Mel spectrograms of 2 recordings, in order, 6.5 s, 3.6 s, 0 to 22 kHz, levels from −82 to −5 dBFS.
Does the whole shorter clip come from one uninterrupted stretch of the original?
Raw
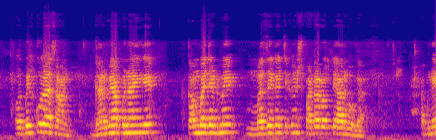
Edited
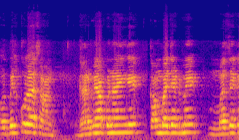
no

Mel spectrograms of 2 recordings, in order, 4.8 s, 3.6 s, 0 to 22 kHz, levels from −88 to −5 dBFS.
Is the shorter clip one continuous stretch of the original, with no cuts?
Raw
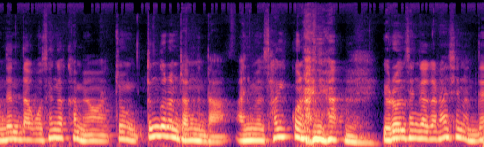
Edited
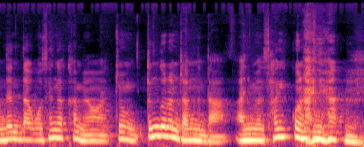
yes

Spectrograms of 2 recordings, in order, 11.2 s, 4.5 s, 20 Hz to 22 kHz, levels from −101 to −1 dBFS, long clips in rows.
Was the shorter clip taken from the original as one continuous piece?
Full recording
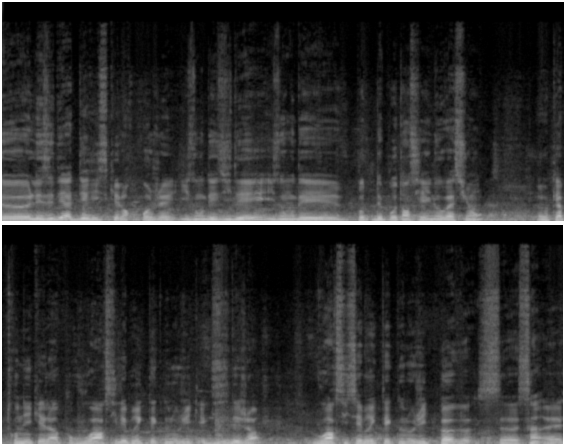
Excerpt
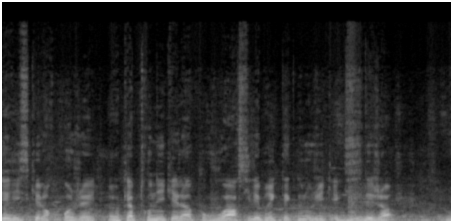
no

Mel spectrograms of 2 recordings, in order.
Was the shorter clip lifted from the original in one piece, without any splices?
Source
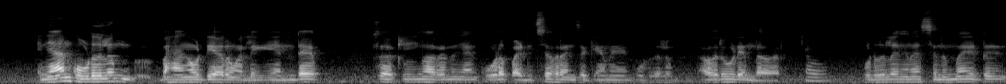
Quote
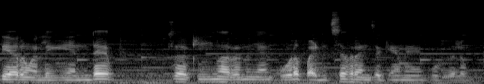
yes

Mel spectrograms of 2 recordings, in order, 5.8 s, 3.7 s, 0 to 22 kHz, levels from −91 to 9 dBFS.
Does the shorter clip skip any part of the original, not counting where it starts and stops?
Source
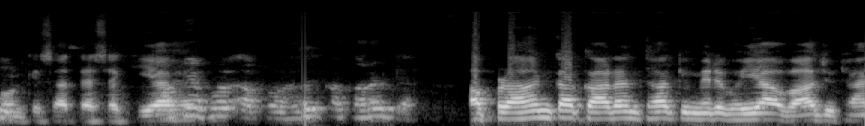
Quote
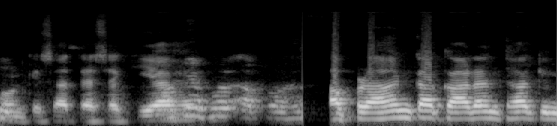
yes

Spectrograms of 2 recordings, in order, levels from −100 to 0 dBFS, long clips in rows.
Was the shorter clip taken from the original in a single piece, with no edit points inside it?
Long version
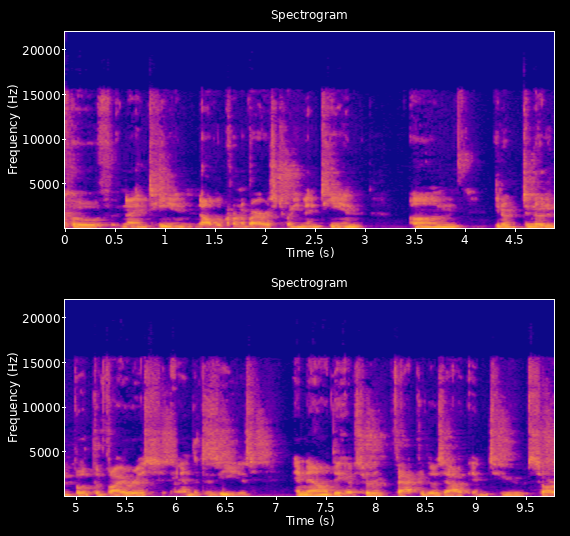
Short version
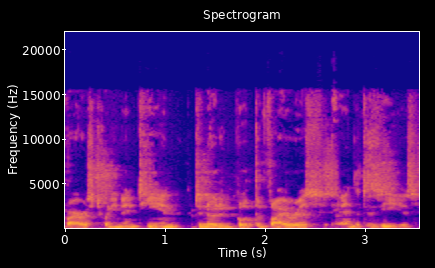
no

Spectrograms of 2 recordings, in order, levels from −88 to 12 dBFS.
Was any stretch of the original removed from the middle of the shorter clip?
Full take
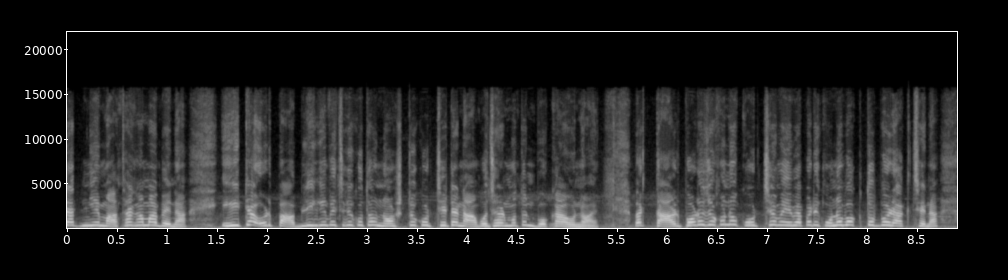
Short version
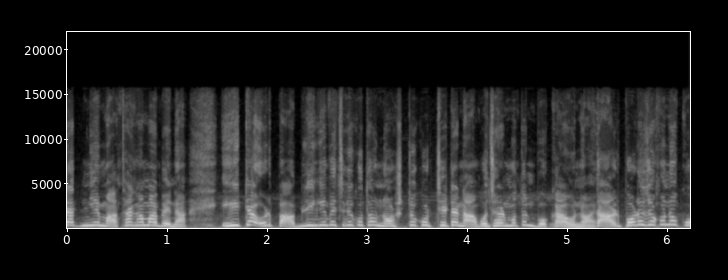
yes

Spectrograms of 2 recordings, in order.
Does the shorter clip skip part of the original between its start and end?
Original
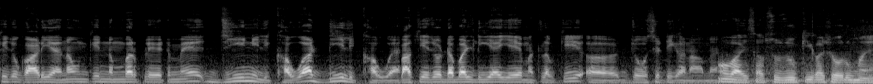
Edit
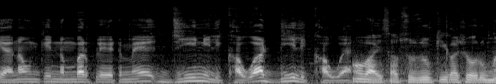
yes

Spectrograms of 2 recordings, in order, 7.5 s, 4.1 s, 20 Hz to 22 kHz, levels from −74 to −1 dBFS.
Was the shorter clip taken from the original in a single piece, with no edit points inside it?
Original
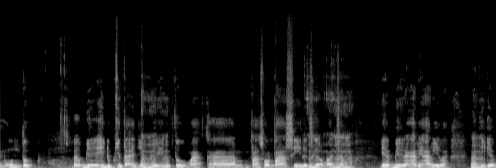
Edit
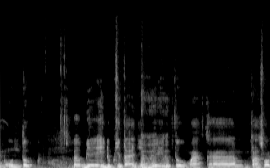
yes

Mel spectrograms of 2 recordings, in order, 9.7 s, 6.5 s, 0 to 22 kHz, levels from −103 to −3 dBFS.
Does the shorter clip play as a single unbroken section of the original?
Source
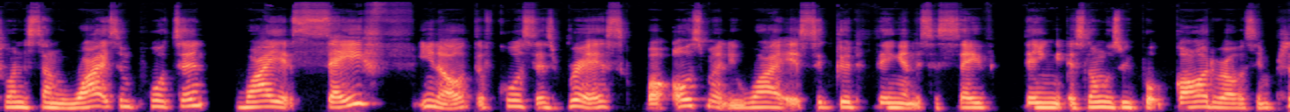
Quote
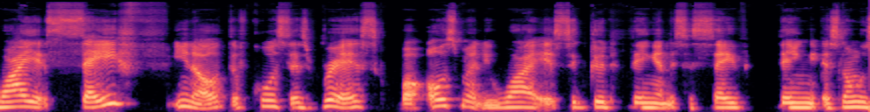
yes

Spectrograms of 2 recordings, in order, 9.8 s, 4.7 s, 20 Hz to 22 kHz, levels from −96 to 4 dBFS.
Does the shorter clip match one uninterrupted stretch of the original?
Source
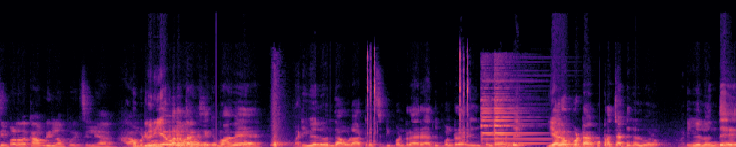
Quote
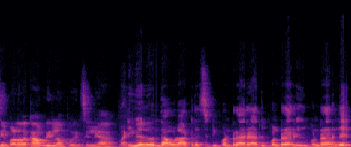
no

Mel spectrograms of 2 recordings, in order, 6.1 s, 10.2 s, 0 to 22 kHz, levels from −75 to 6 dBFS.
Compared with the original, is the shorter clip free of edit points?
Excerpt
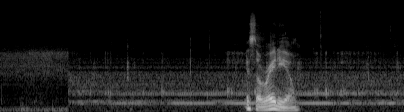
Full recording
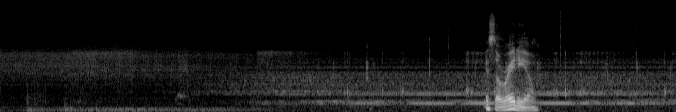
no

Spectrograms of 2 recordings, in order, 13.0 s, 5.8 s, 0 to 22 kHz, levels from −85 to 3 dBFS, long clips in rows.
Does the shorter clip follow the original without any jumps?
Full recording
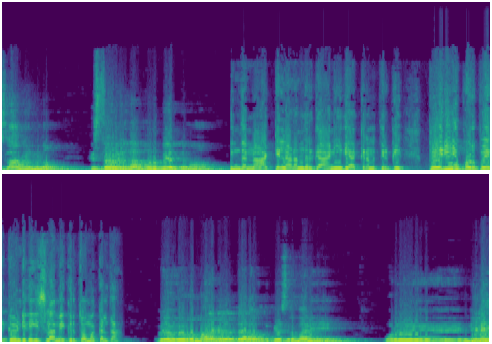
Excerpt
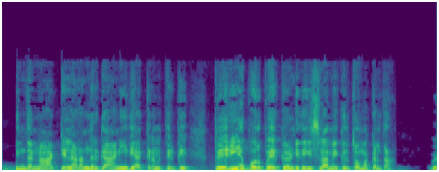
yes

